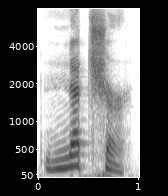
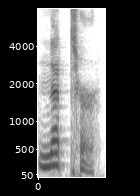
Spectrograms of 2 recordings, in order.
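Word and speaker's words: netjer: NTR was actually pronounced netcher, not netter, as many people will pronounce it. The actual pronunciation in ancient Cometian was netcher. Okay. Extremely close to the English pronunciation of nature.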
